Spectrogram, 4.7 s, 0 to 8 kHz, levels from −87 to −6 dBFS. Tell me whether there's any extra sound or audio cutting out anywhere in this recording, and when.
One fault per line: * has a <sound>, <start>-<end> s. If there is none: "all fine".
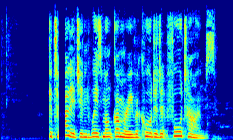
* has a dropout, 1.2-1.3 s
